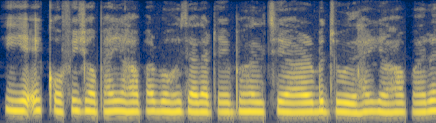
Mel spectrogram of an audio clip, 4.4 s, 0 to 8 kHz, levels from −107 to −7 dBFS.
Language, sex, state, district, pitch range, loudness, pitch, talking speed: Hindi, female, Delhi, New Delhi, 185-200 Hz, -15 LUFS, 190 Hz, 220 wpm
